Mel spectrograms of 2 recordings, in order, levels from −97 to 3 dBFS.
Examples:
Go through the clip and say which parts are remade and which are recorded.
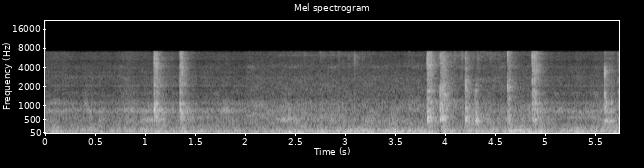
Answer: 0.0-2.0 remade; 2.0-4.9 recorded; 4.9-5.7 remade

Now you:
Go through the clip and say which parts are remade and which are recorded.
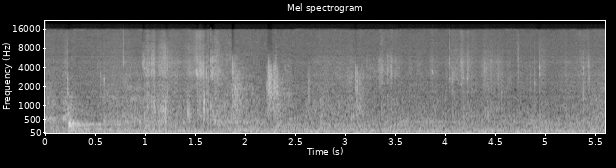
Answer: 0.0-1.6 remade; 1.6-2.5 recorded; 2.5-3.1 remade; 3.1-3.5 recorded; 3.5-5.6 remade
